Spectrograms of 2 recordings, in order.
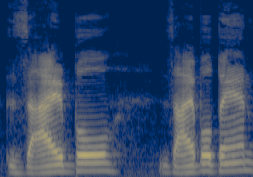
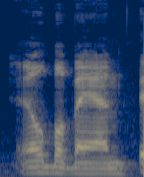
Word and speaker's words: Xibalban: And the item I'm bringing in, I don't know how to pronounce either, but I'm assuming it's the Zybelband blade. – That's a good guess. That's probably the best guess, unless that X is like silent. It's like the Ilbaban. – It's just for everyone at home that is playing along. It is spelled XIBALBAN blade. So however you want that to be pronounced, sure, it's a fantasy world and all this is made up. You're correct, that's how you pronounce it.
